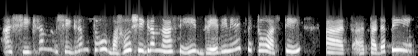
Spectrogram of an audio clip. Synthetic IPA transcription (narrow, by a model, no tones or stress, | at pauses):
ʃiːɡɾɐmʃiːɡɾɐmt̪ubɐɦuʃiːɡɾɐmnaːsid̪ʋeːd̪ineːt̪ʋit̪uɐst̪i | t̪ɐd̪ɐpi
